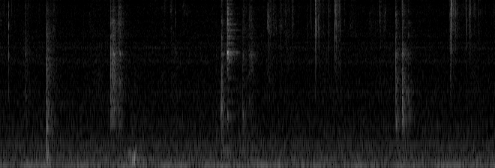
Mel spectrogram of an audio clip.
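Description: Dried anchovies being cleaned by hand: scattered light dry clicks and crackles as the heads and guts are snapped off, the sharpest about three seconds in.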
